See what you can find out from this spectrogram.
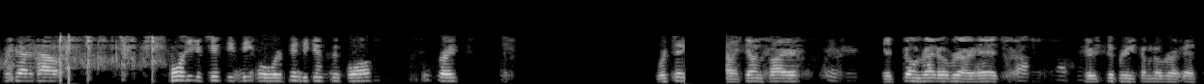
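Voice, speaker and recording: A man's voice: a little high, flat delivery, normal speed, long pauses, phone-quality sound. A male police officer giving urgent field reports over a police radio scanner.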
